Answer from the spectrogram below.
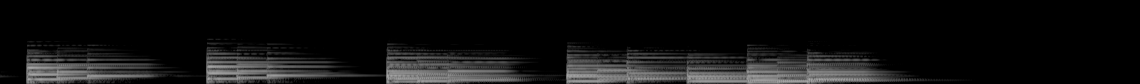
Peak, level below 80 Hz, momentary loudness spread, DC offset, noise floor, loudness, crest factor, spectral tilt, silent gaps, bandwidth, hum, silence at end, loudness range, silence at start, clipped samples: -14 dBFS; -62 dBFS; 14 LU; under 0.1%; under -90 dBFS; -30 LUFS; 18 dB; -10 dB/octave; none; 3.4 kHz; none; 2.45 s; 4 LU; 0.25 s; under 0.1%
